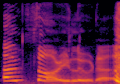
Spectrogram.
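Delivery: high-pitched, hammed-up sobbing apology; crying. She apologises to Luna for the horror, crying. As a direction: wail it, breaking into acted sobs. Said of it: "She just starts crying".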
